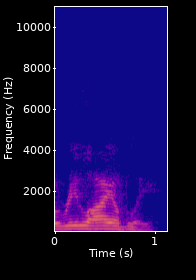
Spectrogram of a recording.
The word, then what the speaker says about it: reliably: okay and so just this word is is important r that syllable is lie so reliably M rely on something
